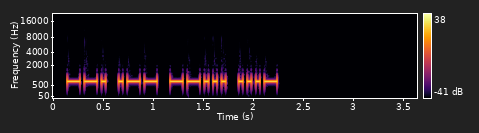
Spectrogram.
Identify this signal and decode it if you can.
Morse code, heard as a keyed tone, about 28 wpm, 700 Hz. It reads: GW7V
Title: DXCC-100 Call Signs - 4 Characters - 28wpm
